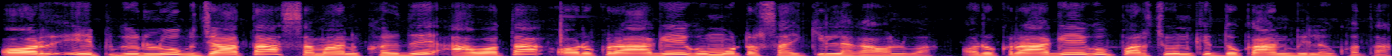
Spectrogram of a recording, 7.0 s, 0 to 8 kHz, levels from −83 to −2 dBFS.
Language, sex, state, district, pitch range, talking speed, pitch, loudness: Bhojpuri, male, Bihar, Muzaffarpur, 195-220 Hz, 200 wpm, 205 Hz, -16 LUFS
